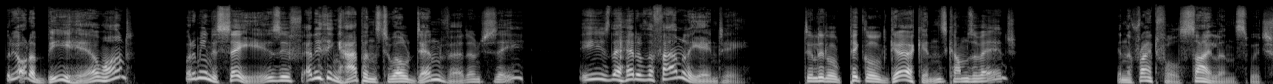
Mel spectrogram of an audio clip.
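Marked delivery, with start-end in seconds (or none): 0.0-10.2 blithely tactless upper-class chatter, pitch swooping; tactless Honourable Freddy. A narrator's reading. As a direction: blurt it out with bouncing intonation.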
